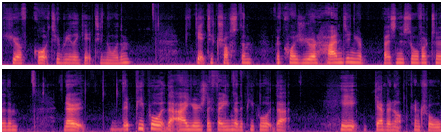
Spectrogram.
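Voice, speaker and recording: A woman speaks in a Scottish accent at medium pitch with a dark, mellow tone. Her intonation is monotone and flat, at a moderate pace with long, frequent pauses. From Scotland. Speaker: virtual assistant. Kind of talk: live video talk. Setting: live stream on camera.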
